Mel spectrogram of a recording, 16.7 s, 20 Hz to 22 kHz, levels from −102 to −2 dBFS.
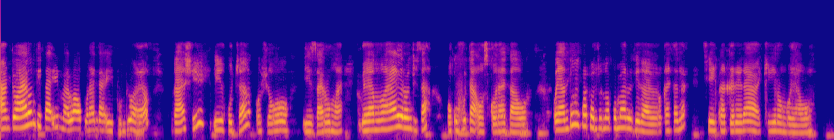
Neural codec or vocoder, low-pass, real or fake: codec, 44.1 kHz, 3.4 kbps, Pupu-Codec; 7.2 kHz; fake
